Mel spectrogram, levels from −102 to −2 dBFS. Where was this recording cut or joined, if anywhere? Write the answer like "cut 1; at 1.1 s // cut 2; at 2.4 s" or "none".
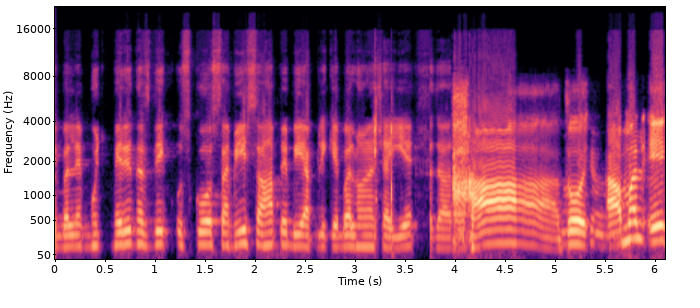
cut 1; at 3.7 s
